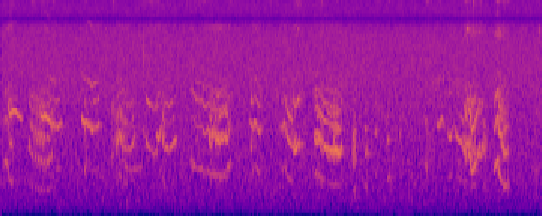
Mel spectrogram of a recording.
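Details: Four-week-old Yorkshire terrier puppies of litter "A" at the Stellar Garden kennel whimper almost continuously, overlapping squeaky whines that waver and slide in pitch, several voices at once, with a low background hiss.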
